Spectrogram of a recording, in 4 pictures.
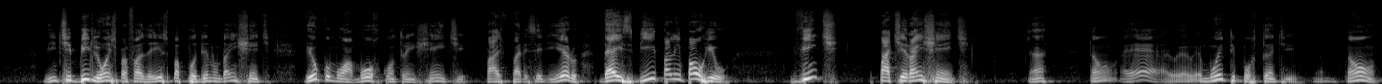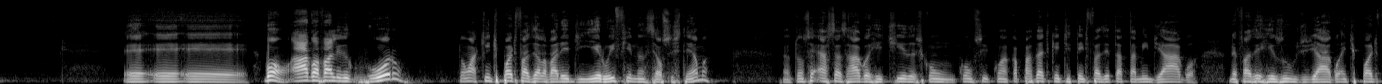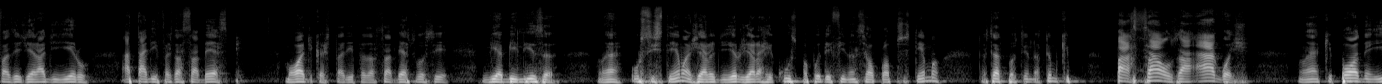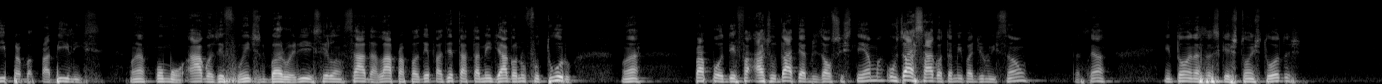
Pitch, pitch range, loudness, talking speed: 135 Hz, 125-150 Hz, -20 LUFS, 180 wpm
